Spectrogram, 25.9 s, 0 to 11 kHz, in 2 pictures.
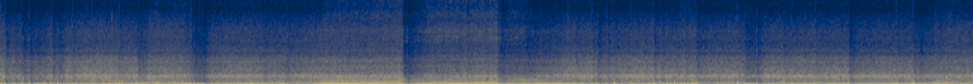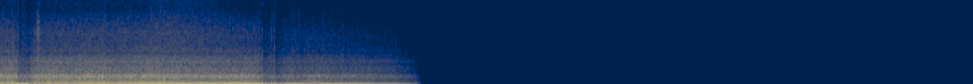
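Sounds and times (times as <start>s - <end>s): car engine and exhaust revving: 0.0s - 18.6s.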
